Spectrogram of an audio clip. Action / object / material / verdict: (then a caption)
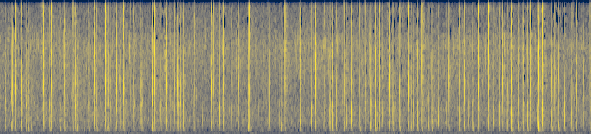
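tap / plastic film head of a small toy drum / plastic film / none. Fingertips and nails rapidly tap and scratch the printed plastic film head of a small hollow toy drum with a green rim. The result is a dense stream of dry, bright clicks and crackly scrapes that cut off almost instantly, over a steady low hum.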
